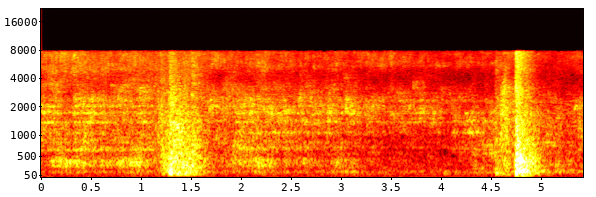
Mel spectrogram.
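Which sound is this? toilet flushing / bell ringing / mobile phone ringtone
toilet flushing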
